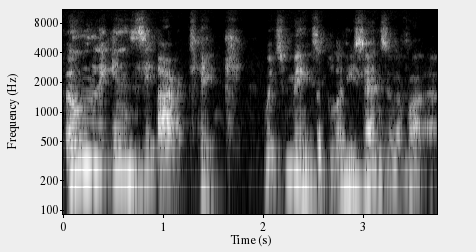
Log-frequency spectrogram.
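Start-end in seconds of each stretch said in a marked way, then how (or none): 0.0-1.8 high, slow mock South African accent. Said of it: "South African".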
